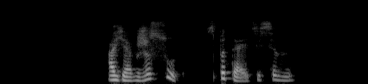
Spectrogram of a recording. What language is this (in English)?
Belarusian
